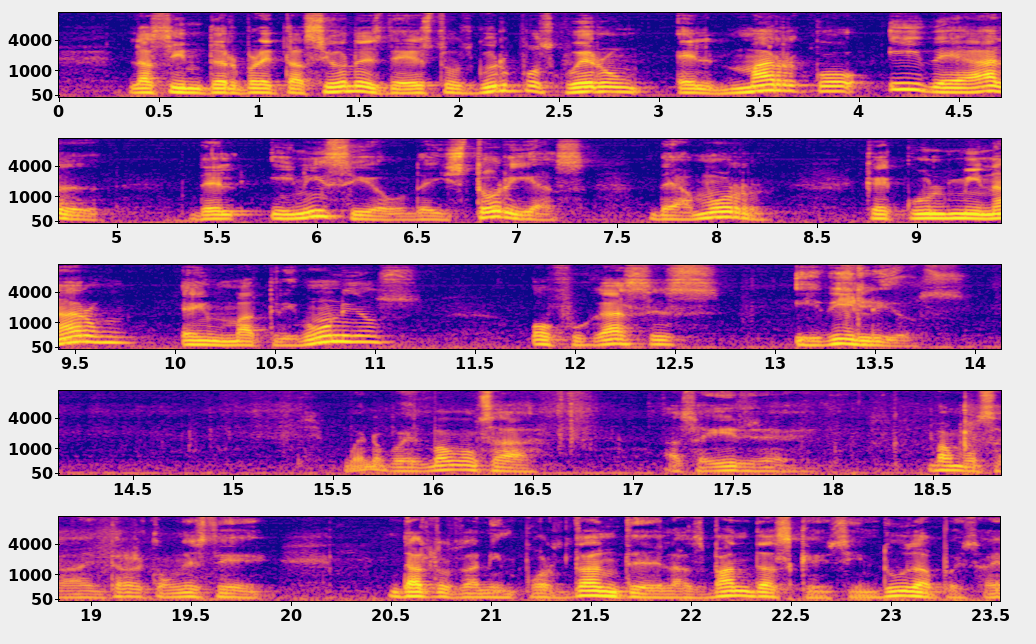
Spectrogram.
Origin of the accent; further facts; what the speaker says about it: Guatemala; Hablando de las bandas de mi pueblo, que fue ahí y todavía existen en muchos lugares, que van encabezando los desfiles patronales de cada lugar.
